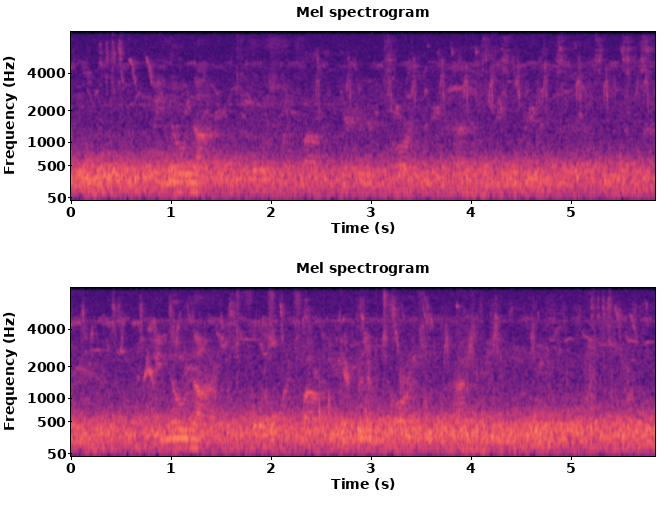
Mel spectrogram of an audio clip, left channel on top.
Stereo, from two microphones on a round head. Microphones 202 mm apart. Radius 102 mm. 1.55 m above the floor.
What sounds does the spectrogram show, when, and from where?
0.8 s a man speaking: 30° right (ahead or behind), 3 m; by 4.9 s 60° right (ahead or behind), 2 m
